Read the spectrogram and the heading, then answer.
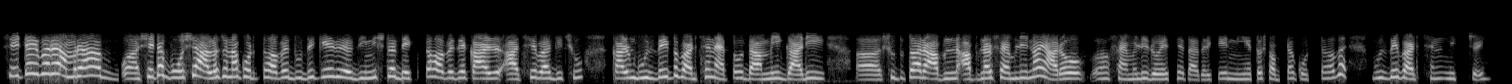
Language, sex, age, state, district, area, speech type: Bengali, female, 18-30, West Bengal, Paschim Medinipur, rural, conversation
